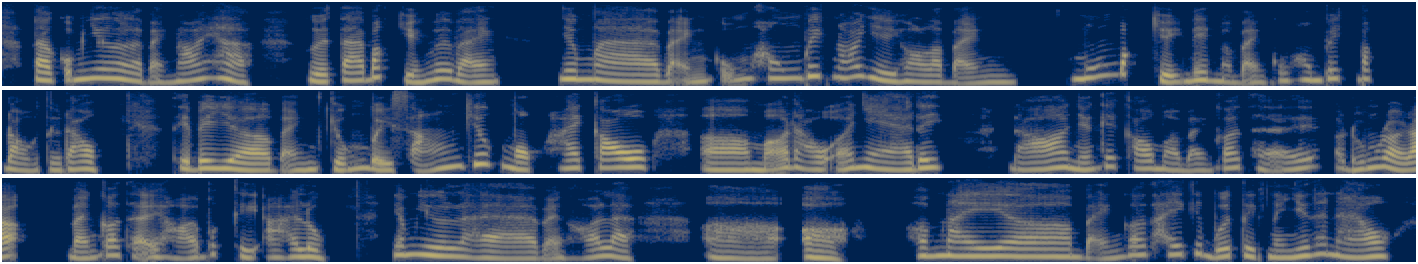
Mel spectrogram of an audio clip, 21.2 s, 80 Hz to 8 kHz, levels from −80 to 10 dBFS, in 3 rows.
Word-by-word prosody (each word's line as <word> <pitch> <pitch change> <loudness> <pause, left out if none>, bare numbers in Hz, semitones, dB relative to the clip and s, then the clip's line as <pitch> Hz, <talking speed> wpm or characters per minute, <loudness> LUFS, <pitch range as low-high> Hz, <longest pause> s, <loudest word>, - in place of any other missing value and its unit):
Và 230 -2 +7
cũng 240 +3 -1
như 280 -1 +3
là 225 -4 +2
bạn 185 - -6
nói 225 +7 -1
ha, 260 -10 0 0.3
người 200 -3 +2
ta 230 +2 +2
bắt 315 0 +1
chuyện 190 +1 -1
với 260 +1 +2
bạn 185 0 0 0.3
nhưng 265 -1 +4
mà 200 -5 +1
bạn 200 +1 -3
cũng 250 +3 -6
hông 285 0 -2
biết 345 0 0
nói 315 +3 -2
gì 235 -8 +1
hoặc 200 -1 -2
là 185 - -1
bạn 175 +2 -5 0.3
muốn 305 +9 -1
bắt 410 0 +2
chuyện 190 0 +2
đi 235 +1 +3
mà 195 -4 -4
bạn 175 - -5
cũng 220 +2 -8
hông 235 -2 -1
biết 275 +2 -4
bắt 280 - -5 0.2
đầu 185 -4 -1
từ 190 - -5
đâu. 210 +2 +2 0.4
Thì 220 - +1
bây 230 +1 +5
giờ 185 -5 +6
bạn 185 +2 -1
chuẩn 205 +3 -1
bị 230 -6 +3
sẵn 235 +9 -1
trước 345 -4 +2
một 200 -6 +3
hai 235 +1 -2
câu, 250 +2 +7 0.2
ờ, 190 0 +3
mở 185 - +3
đầu 200 -1 0
ở 230 - -1
nhà 210 -6 +2
đi, 240 +1 +5 0.3
đó, 205 +4 +2
những 195 +1 -1
cái 280 +2 -4
câu 220 0 +1
mà 195 -4 -2
bạn 175 +1 -7
có 240 +1 -1
thể, 230 +8 -3
ờ 230 - -9
đúng 215 +7 -1
rồi 235 -7 +4
đó, - - +7 0.2
bạn 180 0 -1
có 255 +3 0
thể 205 - -1
hỏi 185 -2 -4
bất 285 - -11
kỳ 210 - -2
ai 205 +2 -3
luôn 215 -3 +3 0.3
giống 275 0 0
như 260 -3 +4
là 185 -6 0
bạn - - -5
hỏi 195 +5 -3
là, 235 -4 +1 0.3
ờ, 175 -4 -4
ờ, 195 -4 +3 0.3
"Hôm 245 0 0
nay, 235 -1 +4
ơ, 225 -1 +2
bạn 185 - -6
có 265 0 -1
thấy 275 - -3
cái 290 0 -6
bữa 220 - +3
tiệc 230 -3 -3
này 200 -1 -1
như 230 - +2
thế 290 +3 -3
nào?" 225 -2 +1
220 Hz, 270 wpm, -23 LUFS, 195-250 Hz, 0.4 s, Và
